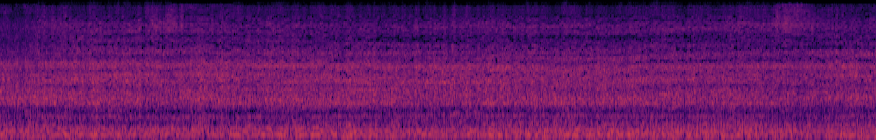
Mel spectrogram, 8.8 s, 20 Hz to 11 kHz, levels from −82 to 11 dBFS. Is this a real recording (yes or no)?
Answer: no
